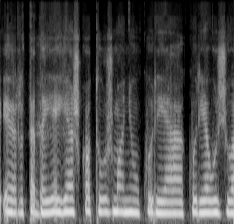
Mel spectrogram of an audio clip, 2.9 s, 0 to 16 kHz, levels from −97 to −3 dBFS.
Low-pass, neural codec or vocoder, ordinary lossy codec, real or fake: 14.4 kHz; none; Opus, 16 kbps; real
